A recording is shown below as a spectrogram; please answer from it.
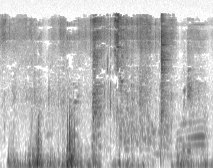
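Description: Men's voices calling out over loud low rumbling bursts on a phone microphone, the loudest a little under a second in and about a second and a half in; a short raised voice is heard near the end.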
